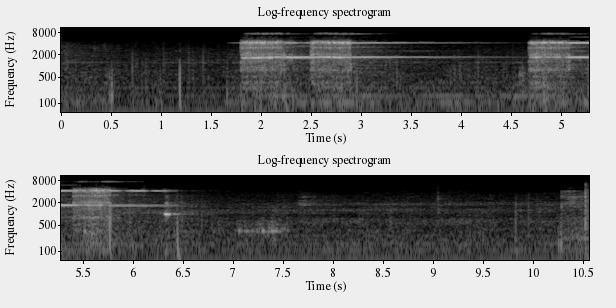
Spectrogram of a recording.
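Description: An old-style telephone rings in two double bursts of bright electric bell tones, separated by a pause, in an indoor scene with faint background sounds.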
